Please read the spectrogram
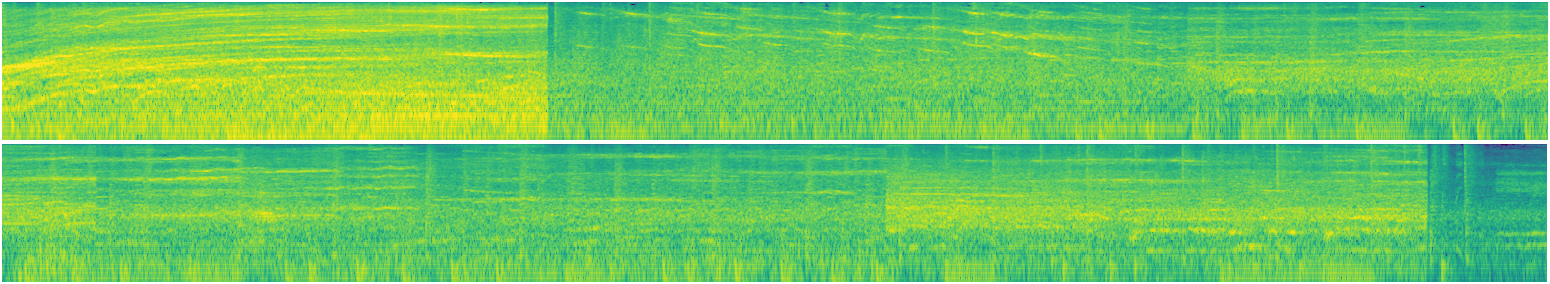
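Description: Formula E race cars' electric motors whining as the field accelerates from a standing start: many high whines rising in pitch together, loudest for the first five seconds. After that, cars pass one after another, their whines rising and falling as they go by.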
